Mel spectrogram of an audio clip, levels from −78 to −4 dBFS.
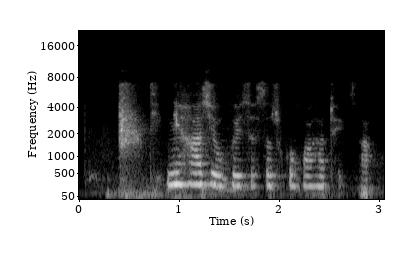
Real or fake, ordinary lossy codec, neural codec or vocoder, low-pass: fake; Opus, 16 kbps; codec, 16 kHz, 0.4 kbps, LongCat-Audio-Codec; 7.2 kHz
